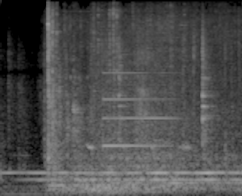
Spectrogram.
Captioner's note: elevator dings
